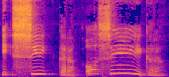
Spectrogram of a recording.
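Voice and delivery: "xícara" called with XÍ high and very long; slow, high calling tone, XÍ stretched in "ô xícara"; dragged stressed syllable. Shown as a demonstration. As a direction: drag out the first syllable of "xícara" like a call. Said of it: "a sílaba que mais se arrasta".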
